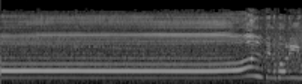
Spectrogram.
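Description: Football commentator's long drawn-out 'goool' cry announcing a goal, held on one steady pitch and breaking off a little over three seconds in.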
